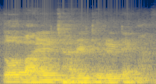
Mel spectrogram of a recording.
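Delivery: low, dry tag-on; conditional punchline. Retold or imitated. Pastor quoting an ironic ad about conditional parental love. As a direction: drop it deadpan as the catch. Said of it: "그 뒷말이".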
